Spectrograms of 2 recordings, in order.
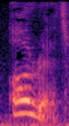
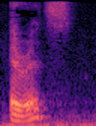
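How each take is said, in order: First: The word begins with an a vowel. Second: The word begins with an e vowel. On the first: The word stands at the end of a statement. "Aretz with a kametz" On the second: The word stands in the middle of a verse. "In the middle, it's Eretz"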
